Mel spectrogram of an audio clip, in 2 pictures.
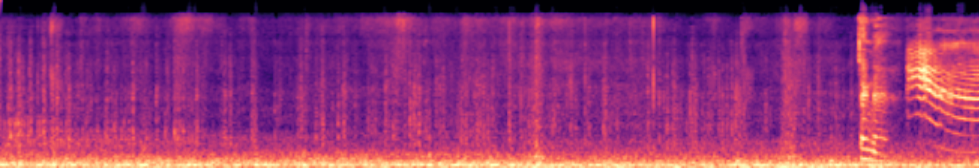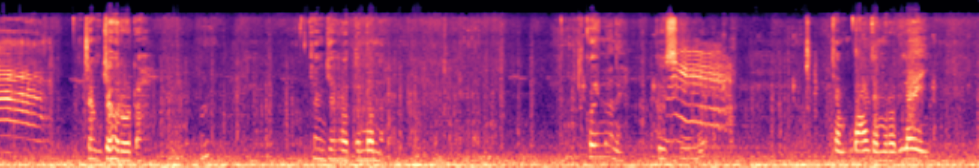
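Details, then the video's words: Chatty cat travelling for the first time on a sightseeing outing: about eight seconds of low background rumble, then a long wavering meow followed by a run of shorter meows spaced a second or two apart. "Talkative cat travel for the first time."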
